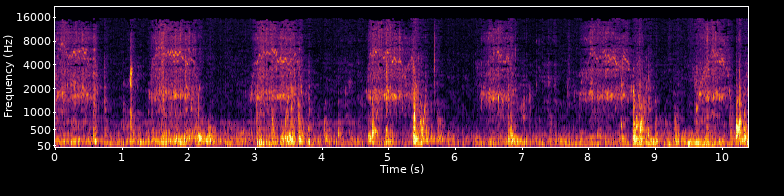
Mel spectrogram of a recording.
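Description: A spinning reel cranked in short bursts about every second and a half while a hooked fish pulls the rod hard over, over a steady low rumble of water and wind.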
